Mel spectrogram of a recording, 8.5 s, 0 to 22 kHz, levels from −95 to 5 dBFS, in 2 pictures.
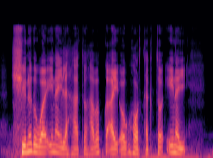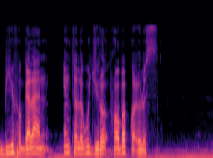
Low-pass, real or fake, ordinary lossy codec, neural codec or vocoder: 10.8 kHz; real; none; none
